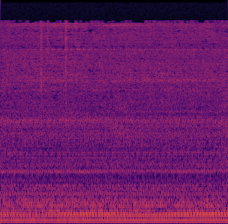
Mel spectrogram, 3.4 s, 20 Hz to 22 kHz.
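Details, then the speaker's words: John Deere 2054D excavator after swing motor replacement (leaking pinion gear seal), swinging full circle before leak check: steady low hydraulic drone and even hum, no whine, knock or grinding; swing drive healthy. "now we have tons of roll to swing full circle and then go out and check for leaks and we're turning"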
